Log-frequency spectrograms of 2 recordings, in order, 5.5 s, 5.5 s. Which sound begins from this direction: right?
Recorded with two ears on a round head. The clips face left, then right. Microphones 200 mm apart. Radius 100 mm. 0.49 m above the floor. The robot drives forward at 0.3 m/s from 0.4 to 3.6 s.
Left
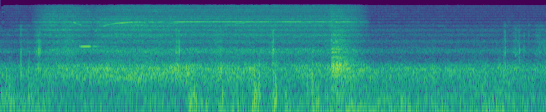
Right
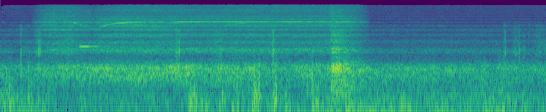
A pop, at 3.3 s.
